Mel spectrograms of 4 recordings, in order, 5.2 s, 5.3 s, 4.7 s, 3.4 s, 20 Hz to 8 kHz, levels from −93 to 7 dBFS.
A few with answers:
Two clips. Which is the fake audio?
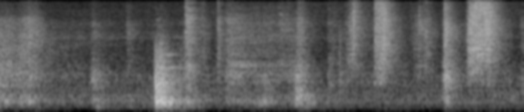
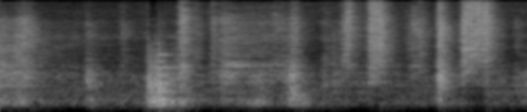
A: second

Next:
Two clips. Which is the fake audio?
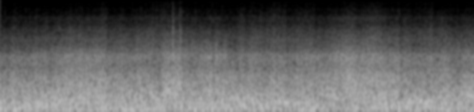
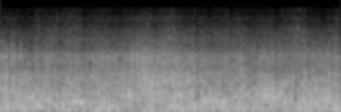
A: second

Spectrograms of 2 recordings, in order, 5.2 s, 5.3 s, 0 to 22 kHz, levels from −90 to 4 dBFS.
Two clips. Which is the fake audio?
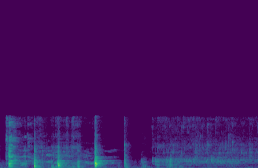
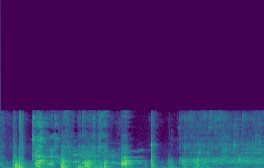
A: second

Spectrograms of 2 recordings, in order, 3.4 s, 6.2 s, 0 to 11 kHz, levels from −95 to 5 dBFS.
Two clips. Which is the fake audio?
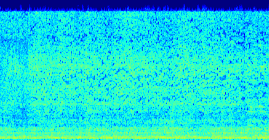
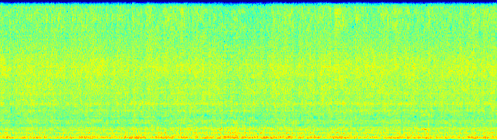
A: second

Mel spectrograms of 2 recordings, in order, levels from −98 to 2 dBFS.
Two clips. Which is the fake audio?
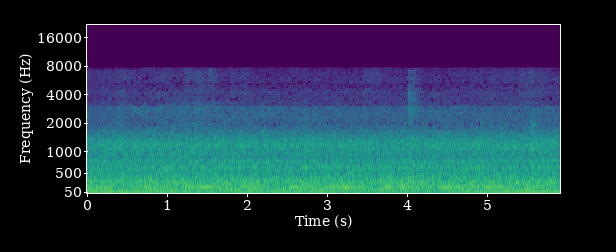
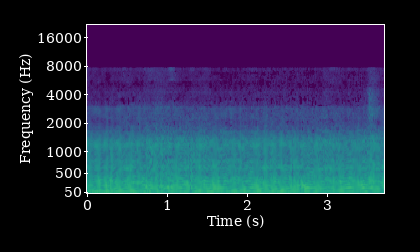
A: second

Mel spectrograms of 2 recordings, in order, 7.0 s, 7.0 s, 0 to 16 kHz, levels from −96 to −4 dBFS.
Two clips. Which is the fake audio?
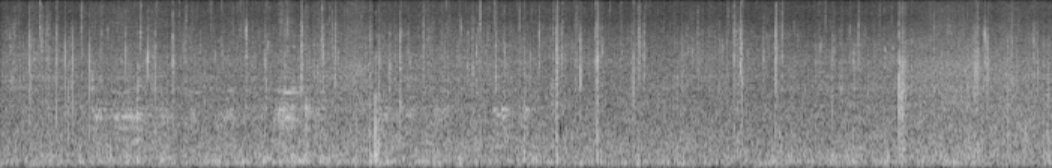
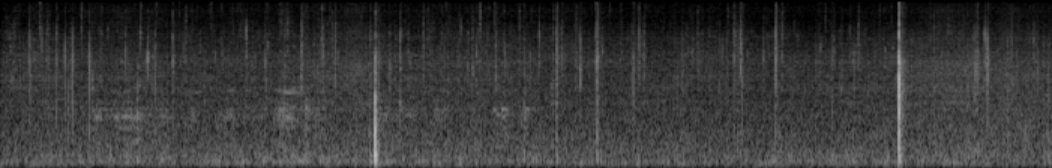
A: second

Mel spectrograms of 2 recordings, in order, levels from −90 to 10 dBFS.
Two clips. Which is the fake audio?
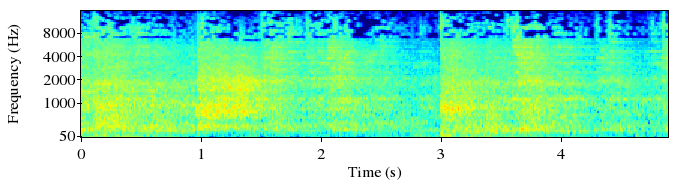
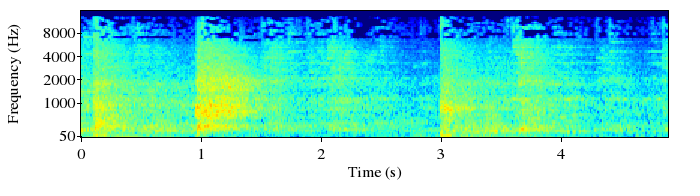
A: first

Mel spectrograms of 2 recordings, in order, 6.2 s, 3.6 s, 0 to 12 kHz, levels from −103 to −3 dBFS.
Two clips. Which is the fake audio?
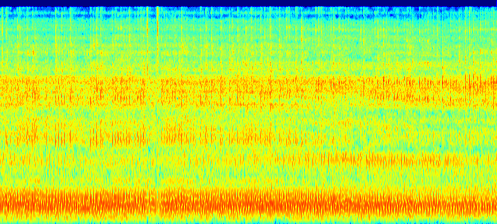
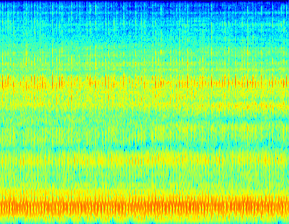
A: first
